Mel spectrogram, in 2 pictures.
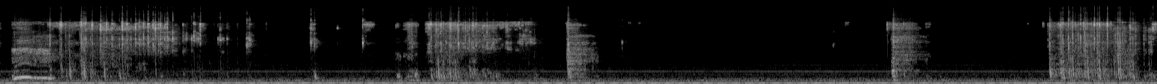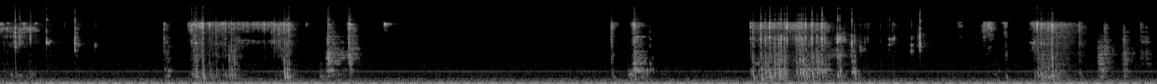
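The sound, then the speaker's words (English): A deck of tarot cards being shuffled in several separate bursts of papery riffling and flicking, with brief quiet pauses between them and a low steady hum underneath. No one speaks. “I'm going to shuffle and then we will start.”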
